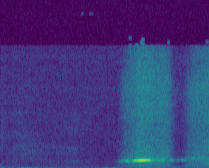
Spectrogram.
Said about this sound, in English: I can't whistle like normal people whistle. I'm gonna try and demonstrate how normal people whistle.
